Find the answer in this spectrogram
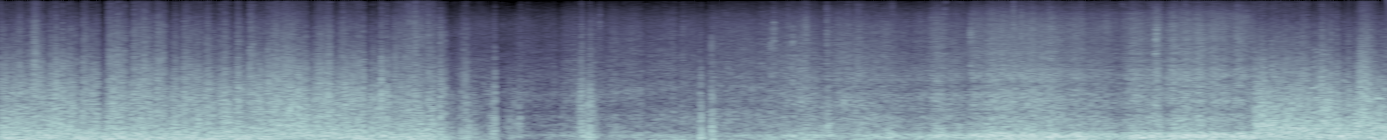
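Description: Strong wind rushing over the microphone. It drops off for a second or two about three and a half seconds in, with a few sharp ticks, then builds back up.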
